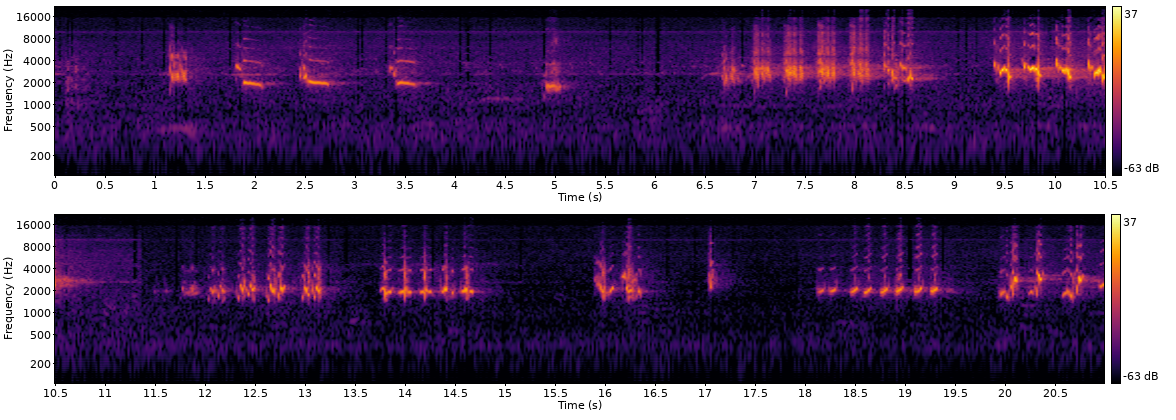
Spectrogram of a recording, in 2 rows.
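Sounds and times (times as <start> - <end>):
mockingbird singing: 1.1 - 5.3, 6.5 - 8.8, 9.4 - 10.7, 11.8 - 13.2, 13.8 - 14.8, 15.9 - 16.4, 18.1 - 20.9.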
